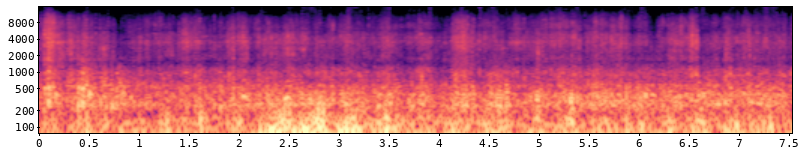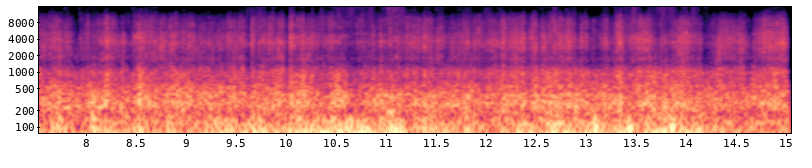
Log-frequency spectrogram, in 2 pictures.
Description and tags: Underground Noise
This is a sound effect made for our radio show that I wanted to share. I wanted to replicate what I imagined it would sound like to be traveling through the earth. In the story, the character is drifting through bedrock as a ghost, but it could also be the sound of a machine boring through a tunnel. We made it with a yogurt can, some pebbles, a few doritos, and then manipulated it with effects. Recorded on my iPad.
rocks, stone, underground, ambient, dirt, earth, noise, sound-effect, bedrock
